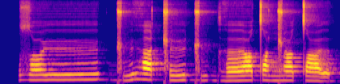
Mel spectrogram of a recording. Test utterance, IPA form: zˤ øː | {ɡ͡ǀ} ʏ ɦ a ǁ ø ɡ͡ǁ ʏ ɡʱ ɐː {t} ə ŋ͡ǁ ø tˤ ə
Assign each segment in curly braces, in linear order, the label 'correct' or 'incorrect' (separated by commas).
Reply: incorrect, incorrect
